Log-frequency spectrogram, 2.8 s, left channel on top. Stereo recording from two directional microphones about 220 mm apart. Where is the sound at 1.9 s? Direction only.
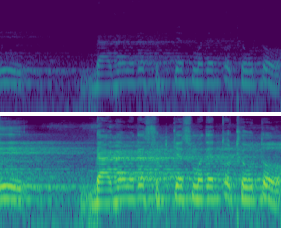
20° right (ahead or behind).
